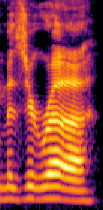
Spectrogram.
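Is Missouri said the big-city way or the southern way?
southern. Pronounced the way southern Missouri speakers say it. "People in the southern part of that state say Missouri"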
